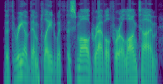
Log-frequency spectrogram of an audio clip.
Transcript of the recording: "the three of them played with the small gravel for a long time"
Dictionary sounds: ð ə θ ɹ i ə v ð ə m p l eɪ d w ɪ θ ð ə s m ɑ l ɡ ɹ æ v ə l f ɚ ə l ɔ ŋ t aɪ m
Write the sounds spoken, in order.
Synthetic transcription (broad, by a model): ð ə θ ɹ i ə v ð ə m p l eɪ d w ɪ ð ə s m ɑ l ɡ ɹ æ v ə l f ɚ ə l ɔ ŋ t aɪ m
